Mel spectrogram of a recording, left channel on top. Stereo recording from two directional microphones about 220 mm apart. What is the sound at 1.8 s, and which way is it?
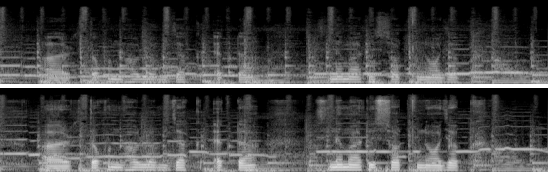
Speech, 25° right (ahead or behind).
